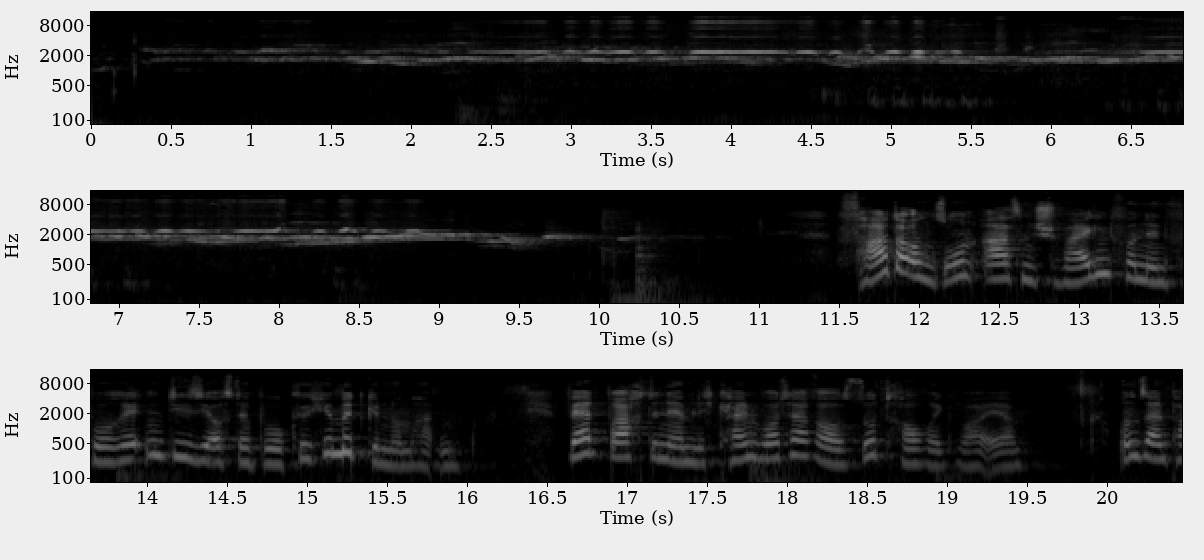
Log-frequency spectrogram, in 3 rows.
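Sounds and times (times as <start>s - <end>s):
birds singing at sunset: 0.0s - 10.8s
speech: 11.6s - 20.4s.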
